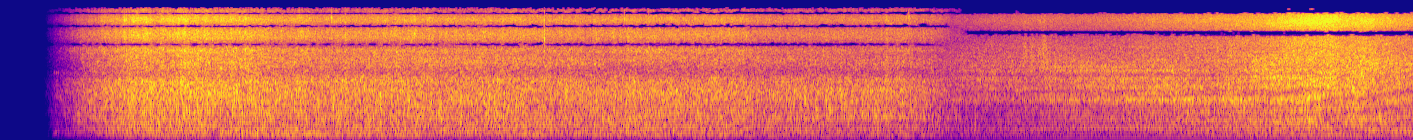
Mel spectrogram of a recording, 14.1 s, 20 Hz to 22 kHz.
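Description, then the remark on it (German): Heavy rain pours down during the rainy season, around 7 in the morning, in a dense, continuous hiss, loud, with a low steady rumble underneath that shifts slightly partway through. No one speaks. “Während der Regenzeit, da fällt schon ganz schön viel Regen.”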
